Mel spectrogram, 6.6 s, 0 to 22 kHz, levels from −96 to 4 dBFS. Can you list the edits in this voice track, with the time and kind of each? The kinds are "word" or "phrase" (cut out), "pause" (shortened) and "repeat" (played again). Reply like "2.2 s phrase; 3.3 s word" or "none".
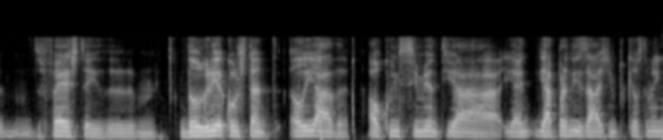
1.7 s pause; 3.6 s pause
